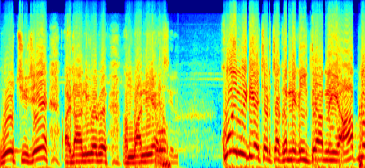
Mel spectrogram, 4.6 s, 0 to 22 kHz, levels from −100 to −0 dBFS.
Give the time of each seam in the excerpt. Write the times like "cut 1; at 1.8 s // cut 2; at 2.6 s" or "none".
cut 1; at 2.0 s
